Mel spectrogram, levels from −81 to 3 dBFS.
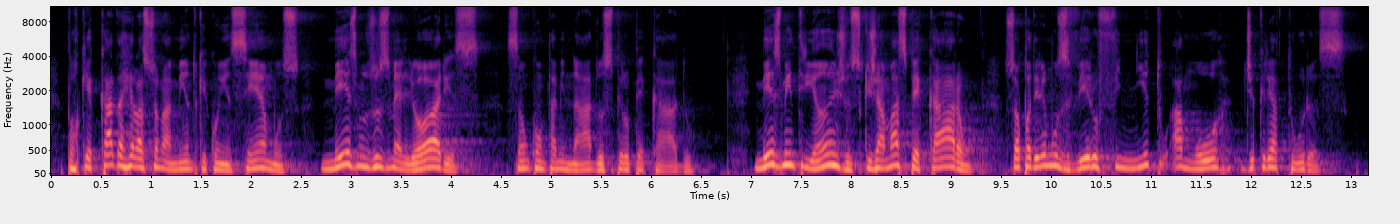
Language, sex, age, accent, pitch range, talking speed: Portuguese, male, 40-59, Brazilian, 115-170 Hz, 120 wpm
